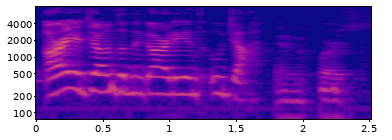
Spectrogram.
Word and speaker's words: Wedja: Aria Jones and the Guardians, Wedja. And the first name, the first name. Jagger Jones and the Mummies, Ankh. There we go. Wedja. That's how you pronounce yes, it? Wedja.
